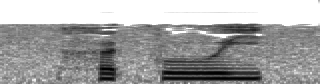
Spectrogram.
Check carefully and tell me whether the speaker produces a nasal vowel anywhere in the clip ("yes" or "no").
no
